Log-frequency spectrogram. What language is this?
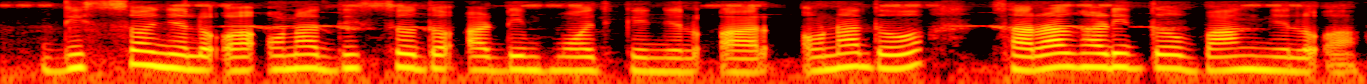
Santali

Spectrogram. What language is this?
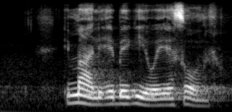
Zulu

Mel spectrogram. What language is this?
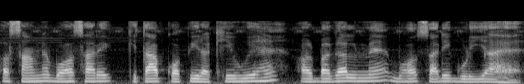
Hindi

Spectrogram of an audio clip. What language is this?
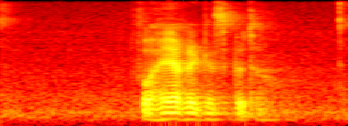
German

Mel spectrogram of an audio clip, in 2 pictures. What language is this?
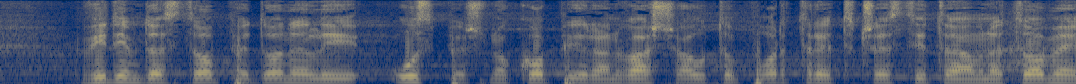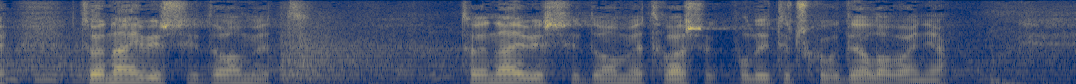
Serbian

